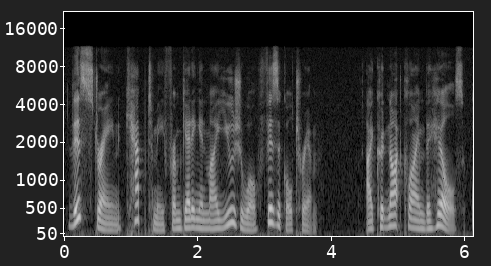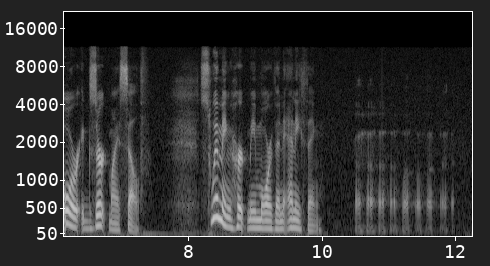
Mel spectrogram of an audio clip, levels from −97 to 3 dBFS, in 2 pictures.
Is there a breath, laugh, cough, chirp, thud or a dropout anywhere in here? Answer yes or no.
yes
